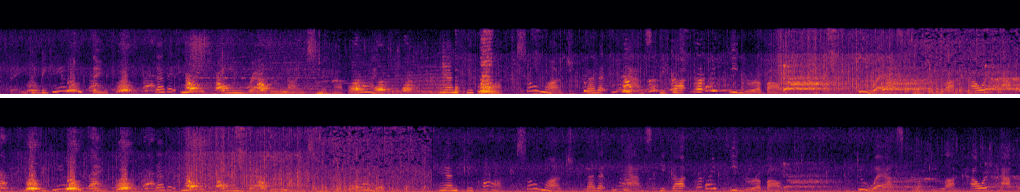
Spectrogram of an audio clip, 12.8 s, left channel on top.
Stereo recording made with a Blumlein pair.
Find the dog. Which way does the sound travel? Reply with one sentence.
In this clip you hear the dog go from the right side to the left.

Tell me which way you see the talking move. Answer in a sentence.
You can hear the talking stay put.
